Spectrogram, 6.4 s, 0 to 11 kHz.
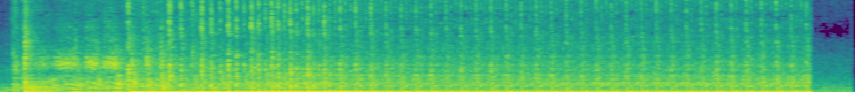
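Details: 1968 Ford 4000 diesel tractor, first start after a new generator, regulator and fuel filters, with the fuel system bled: quick crank, catches at once and settles into a steady, even diesel clatter with no misses; normal start and idle.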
